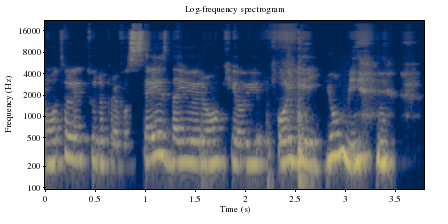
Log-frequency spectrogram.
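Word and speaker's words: Oyèrónkẹ́ Oyěwùmí: E aí eu quero indicar uma outra leitura para vocês, da Yoronke Oyeyumi, o nome dela é super difícil de pronunciar, mas é Yoronke Oyeyumi, e que ela fala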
